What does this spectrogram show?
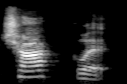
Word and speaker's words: chocolate: so i also say chocolate that's my natural i feel that's my natural way um who else hold up fingers who says chocolate three syllables if you're a three syllable person if you're not sure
